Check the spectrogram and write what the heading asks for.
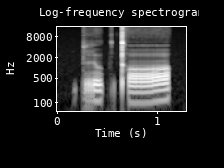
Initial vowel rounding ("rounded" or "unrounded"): rounded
